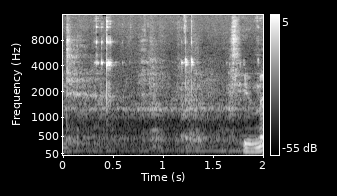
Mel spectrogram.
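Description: A steady low hum with a few faint clicks, then a man's voice starting near the end.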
